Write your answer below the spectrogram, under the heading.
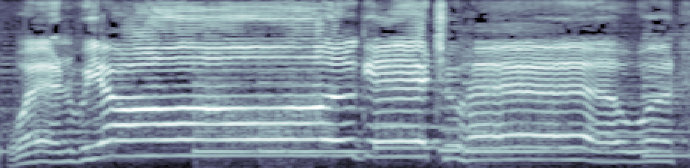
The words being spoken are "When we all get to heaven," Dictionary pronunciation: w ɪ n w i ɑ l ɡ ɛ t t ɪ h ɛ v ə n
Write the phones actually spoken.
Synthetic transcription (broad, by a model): w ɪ n w i ɑ l ɡ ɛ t t ɪ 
